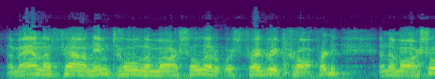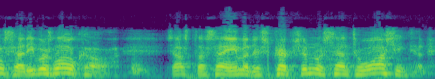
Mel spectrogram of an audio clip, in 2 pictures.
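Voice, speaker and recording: An actor playing an anxious, folksy henchman in an old radio drama, with a breathy voice. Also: on the high side, quick pace. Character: nervous male henchman and debt collector. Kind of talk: 1940s radio acting. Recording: dull old radio recording.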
